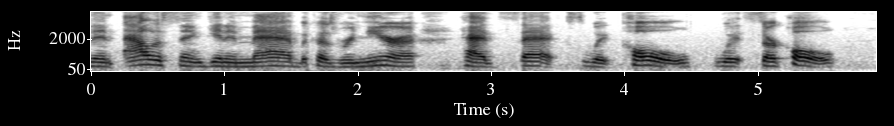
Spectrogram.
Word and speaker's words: Rhaenyra: Rhaenyra. Thank you. Rhaenyra. Welcome. How you're saying Rhaenyra's dad. And so Rhaenyra felt some kind of way about that. And then Allison getting mad because Rhaenyra had sex with Sir Cole, and finding out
